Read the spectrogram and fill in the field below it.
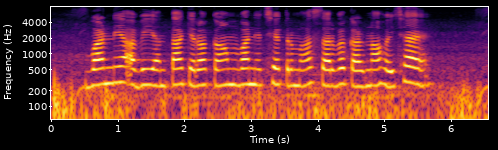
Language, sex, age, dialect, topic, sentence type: Maithili, female, 18-24, Angika, agriculture, statement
